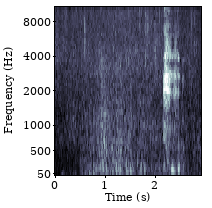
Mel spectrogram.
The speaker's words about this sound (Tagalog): Ayan, kulog na tuloy.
